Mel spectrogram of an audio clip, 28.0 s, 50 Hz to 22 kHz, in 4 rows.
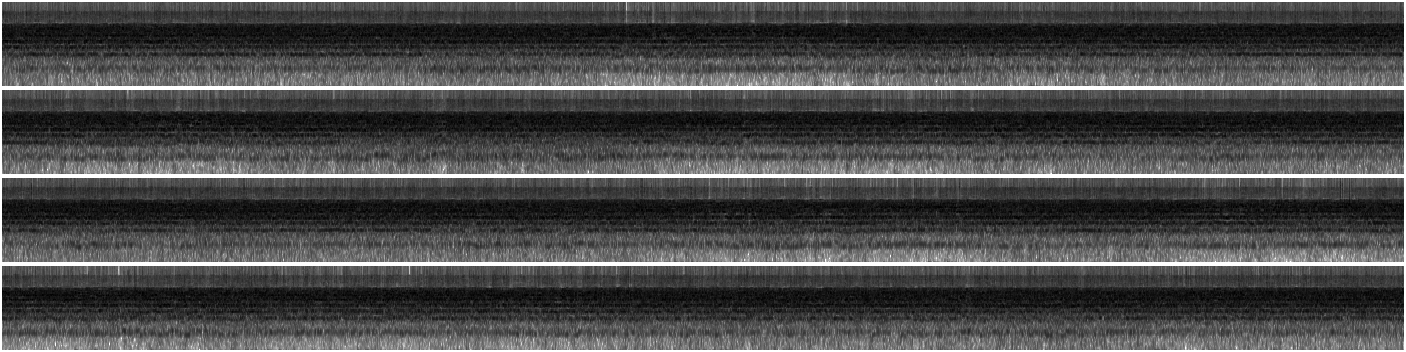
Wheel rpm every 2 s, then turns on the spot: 230, 220, 220, 230, 220, 230, 230, 230, 230, 230, 230, 230, 230, 230.
none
